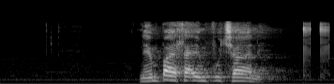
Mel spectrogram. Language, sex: Xhosa, male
